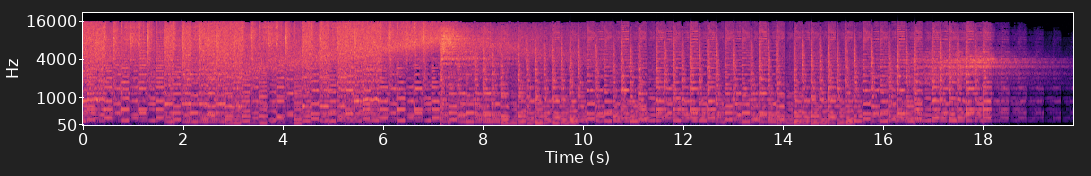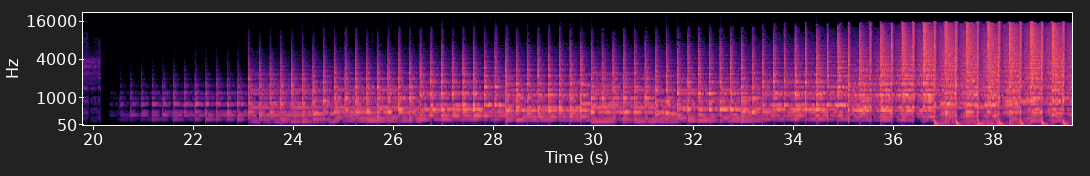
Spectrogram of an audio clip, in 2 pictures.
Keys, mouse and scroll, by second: 0.8 click, 1.4 middle click, 3.4 middle click, 5.8 ctrl+r, 9.1 middle click, 10.6 ctrl+r, 14.5 middle click, 16.1 k, 20.6 click, 21.1 middle click, 22.6 scroll up 1, 25.1 alt+click, 26.2 alt+click, 26.3 click, 27.5 click, 27.6 alt+click, 29.0 click, 30.4 click, 30.5 click, 33.3 ctrl+z, 34.0 ctrl+z, 34.1 x, 37.1 ctrl+z, 37.7 x, 39.3 click.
